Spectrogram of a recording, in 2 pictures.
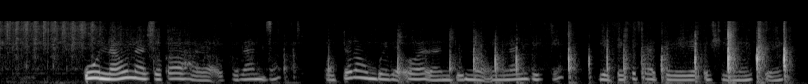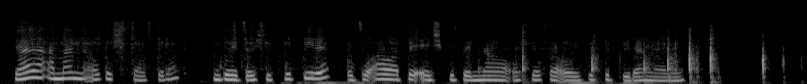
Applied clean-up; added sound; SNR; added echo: neural mask model RNNoise.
